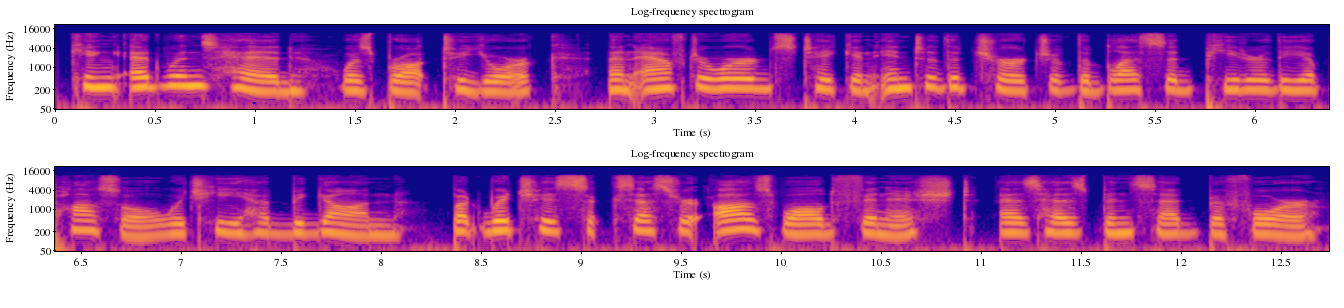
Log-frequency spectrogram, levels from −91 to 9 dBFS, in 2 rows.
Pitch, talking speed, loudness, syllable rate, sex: 195 Hz, 160 wpm, -18 LUFS, 4.3 syllables/s, female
